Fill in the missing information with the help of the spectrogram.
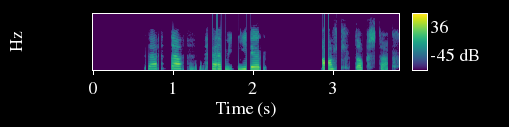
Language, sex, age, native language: Icelandic, female, 8, Icelandic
